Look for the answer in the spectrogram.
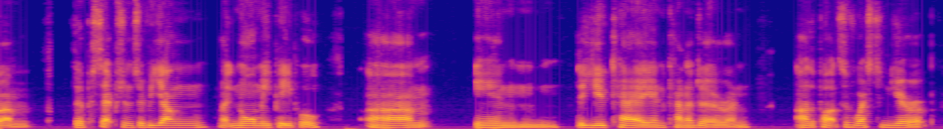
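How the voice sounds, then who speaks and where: A man in a casual political discussion, talking in a halting way as he thinks aloud. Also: mid-range voice, gravelly.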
